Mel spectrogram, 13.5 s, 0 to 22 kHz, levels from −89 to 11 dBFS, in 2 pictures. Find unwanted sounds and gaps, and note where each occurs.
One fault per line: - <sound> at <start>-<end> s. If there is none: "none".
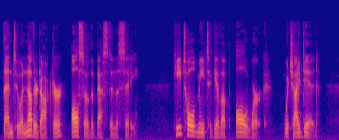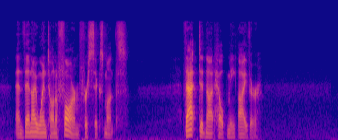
none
